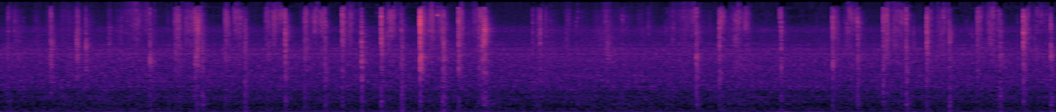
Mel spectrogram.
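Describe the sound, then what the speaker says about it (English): Tarot cards being shuffled by hand, close and quiet, with a continuous run of soft riffling and sharp little card snaps. "They're making me really shuffle the decks today."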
